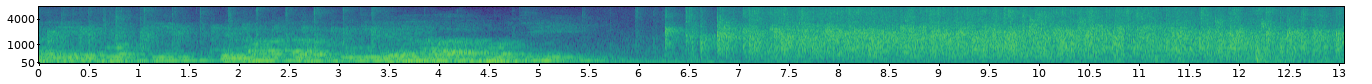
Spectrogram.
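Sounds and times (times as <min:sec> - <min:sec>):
audience applauding: 0:00.0 - 0:03.5, 0:06.0 - 0:13.0.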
